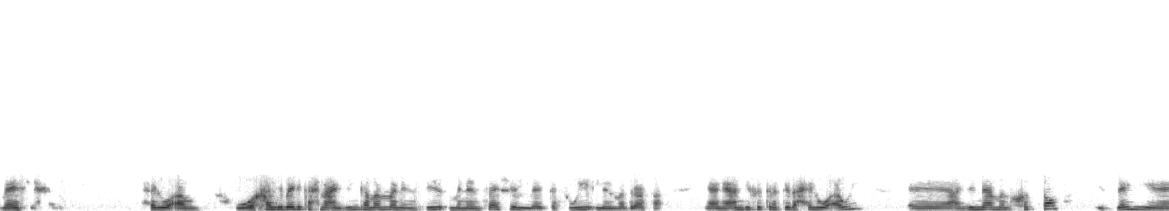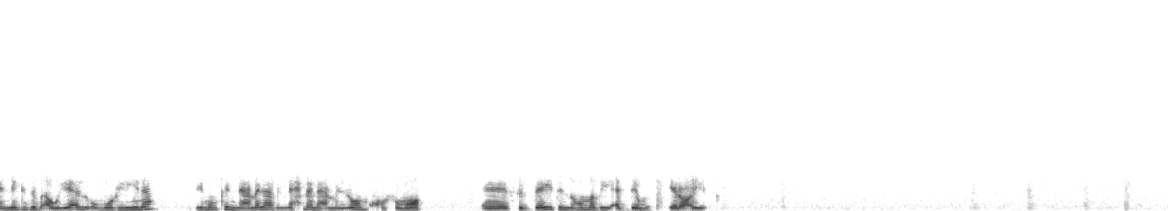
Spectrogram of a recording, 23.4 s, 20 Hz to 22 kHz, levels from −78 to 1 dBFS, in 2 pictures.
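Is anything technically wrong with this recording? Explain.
Yes. Throughout the clip, the speech sounds thin, boxy and plainly buzzy. Nothing above 3.8 kHz comes through, and the main band sits between 250 Hz and 3.4 kHz. This is the AMR narrowband mobile codec: the voice is rebuilt from a vocal-tract model at a low bitrate, which fits the 10.2 kbps mode. The quiet room noise, about 26 dB below the speech, picks up a synthetic swirl.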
